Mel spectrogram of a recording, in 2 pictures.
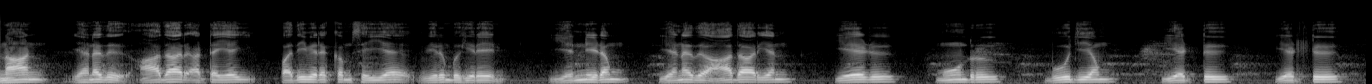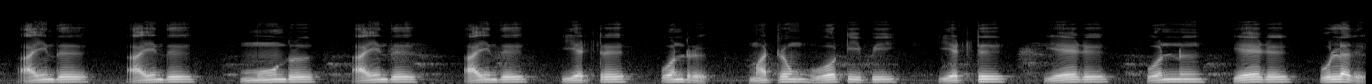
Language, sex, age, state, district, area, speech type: Tamil, male, 60+, Tamil Nadu, Ariyalur, rural, read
